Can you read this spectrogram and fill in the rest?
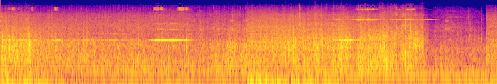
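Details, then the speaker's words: Juiced HyperScorpion electric moped: brief high-pitched front disc brake squeals over rolling and wind noise. Owner suspects the stock Tektro pads' formula. Fitting low-noise pads largely removed the squeal; the rear pads are still to be replaced. "so as you can see the noise is almost completely gone and i just need to replace the brake pads on the back tire now and i think it'll be silent"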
